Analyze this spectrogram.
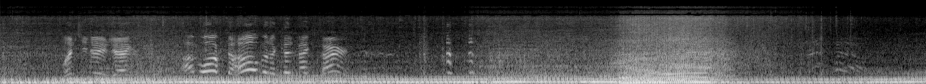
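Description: An off-road vehicle's engine idles and rumbles steadily nearby.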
